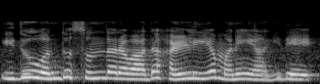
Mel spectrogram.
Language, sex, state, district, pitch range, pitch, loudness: Kannada, female, Karnataka, Koppal, 240-290 Hz, 265 Hz, -14 LUFS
